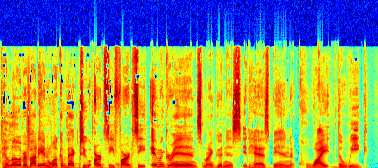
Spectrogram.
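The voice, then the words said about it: Voice deeper than usual, slightly hoarse. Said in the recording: “my voice is a little deeper than usual, but it's not so bad”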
